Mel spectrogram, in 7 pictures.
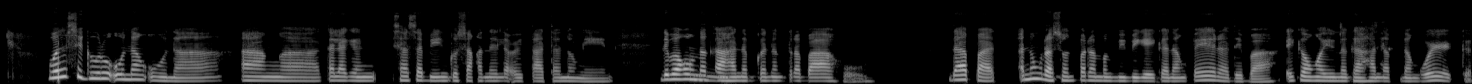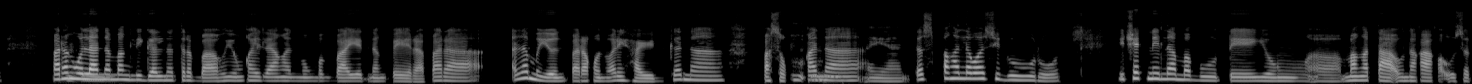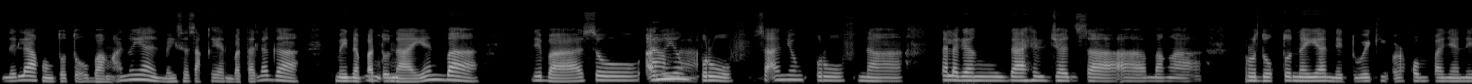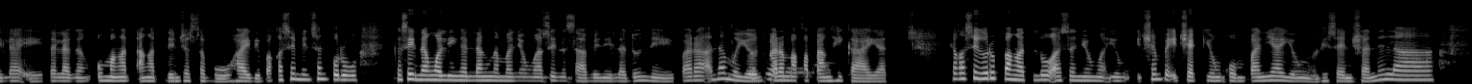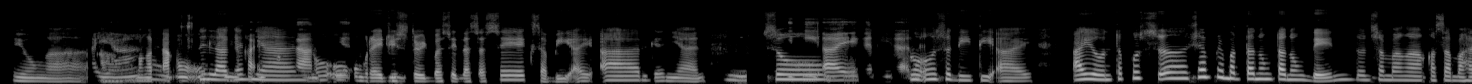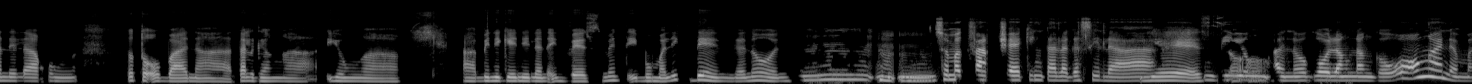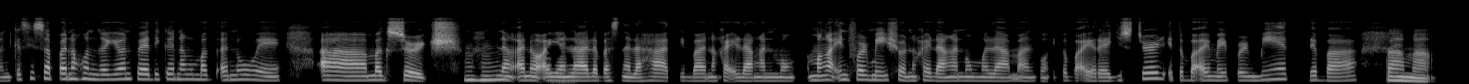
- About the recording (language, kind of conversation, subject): Filipino, podcast, Paano mo hinaharap ang mga pagkakataong hindi komportable sa mga pagtitipon para makipagkilala?
- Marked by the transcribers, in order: tapping; other background noise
